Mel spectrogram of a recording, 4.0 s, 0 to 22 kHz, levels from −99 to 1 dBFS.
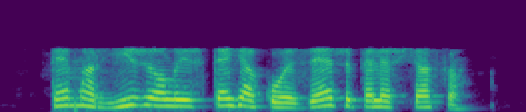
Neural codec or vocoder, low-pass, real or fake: none; 3.6 kHz; real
